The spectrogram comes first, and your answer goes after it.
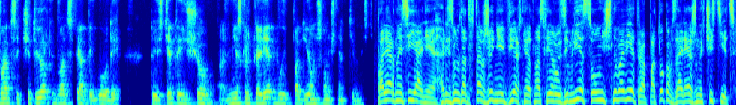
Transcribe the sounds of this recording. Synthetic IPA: vat̪sɨt̚ʲt͡ɕːɪt̪vʲo̞rt̪ɨjd̪vat̪sɨ̥t̚ʲpʲat̪ɨjəɡo̞d̪ɨ | t̪o̞jɪsʲtʲɛt̪əjɪɕːonʲeskəlʲkəlʲet̪̚budʲɪt̪̚pɐd̪jo̞msolˠnʲɪt͡ɕnəjɐk̚tʲivnəsʲtʲɪ̥pɐlʲarnəjəsʲɪjænʲɪjəɾʲɪzʊlʲt̪at̪ft̪ɐrʐɛnʲɪjəvʲːe̞rxnʲʊjʊɐt̪mɐsfʲe̞ɾʊzʲɪmlʲisolˠnʲɪt͡ɕnəvəvʲe̞t̪ɾəpɐt̪o̞kəfzɐɾʲaʐɨnːɨxt͡ɕɪsʲtʲit̪s

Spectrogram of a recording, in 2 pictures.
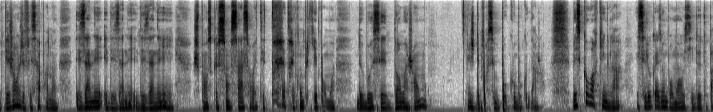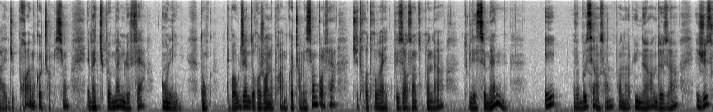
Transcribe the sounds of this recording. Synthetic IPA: ɛk̚d̪eʒɑ̃ʒefɛsa̰pɑ̃d̪ɑ̃d̪̥ḛzaneʔed̪ḛza̰nḛḛd̪eza̰nḛe | ʒ̥əpɑ̃skəsɑ̃sasaɔ̰ʁɛet̪ʰet̪χɛt̪χɛkɔ̃pli̥kʲepuʁmwa | d̪əbosed̪ɑ̃maʃɑ̃bʁ | eʒəd̪epɑ̃sɛbokubokud̪a̰ʁʒɑ̃mɛsə̥kɔwɔʁkʲiŋla̰ | esɛlɔkazjɔ̃puʁmwaosid̪ət̪ə̥paʁled̪ypχɔamkɔt͡ʃɑ̃misjɔ̰̃ebɛ̃t̪y̥pømɛmləfɛ̰ʁ | ɑ̃lḭɲ | d̪̥ɔ̃k | t̪yɛpaobliʒed̪ə̰ʁəʒwɛ̃nd̪ləpχɔɡamkɔ̰t͡ʃɑ̰̃misjɔ̃puʁləfɛ̰ʁ | t̪yt̪əʁət̪χuva̰vɛk̚plyzjœ̰ʁzɑ̰̃t̪χə̥pχə̰nœ̰ʁ | t̪u̥t̪lesəmɛn | e | vubɔseɑ̰̃sɑ̰̃blpɑ̃d̪ɑ̰̃ʔynœ̰ʁd̪øzœ̰ʁeʒyst̪

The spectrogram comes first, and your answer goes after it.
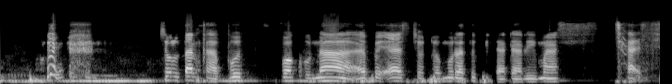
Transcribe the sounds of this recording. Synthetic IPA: sult̪anɡ̥a̤b̥ʊ̤t̪̚ | pɔɡ̥unaɛpeʔɛsd̥ʒ̥ɔ̤d̥ɔ̤muɾat̪ub̥i̤d̪̥aɖ̥aɾimas | d͡ʒ̥a

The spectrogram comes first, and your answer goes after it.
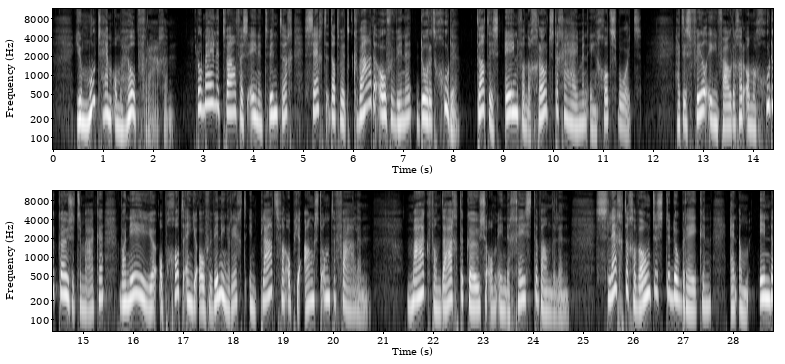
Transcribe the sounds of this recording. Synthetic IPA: jəmutɦɛmɔmɦɵlˠpfra̰ːχə̰n | rowmɛjnətʋaːlˠfɛɹsejnəntʋɪntəχz̥ɛχtdɑtʋəɦətkʋaːdəʔowvəɹʋɪnədʊːɹɦətχudə̰ | d̥ɑtɪsʔejnvɑndəχrowtstəχəɦɛjmənɪnχɔtsʋʊːɹt | hətɪsfɪːlˠʔenv̥ɑwdəχərʔɔmənχudəkøɥzətəmaːkənʋɑnɪːɹjəjəʔɔpχɔtɛnjəʔowvəɹʋɪnɪŋrɪχtɪnplaːtsfɑnʔɔ̰pʰjəʔɑŋstɔmtəv̥aːlə̰n | maːkfɑndaːχd̥əkøɥzəʔɔ̰mʔɪndəχejstəʋɑndələ̰n | slɛχtəχəʋowntəstədʊːɹbrejkən | ʔɛnɔm | ɪndə

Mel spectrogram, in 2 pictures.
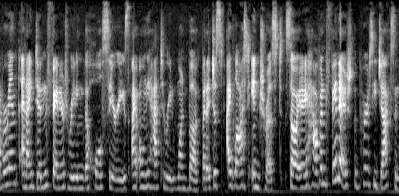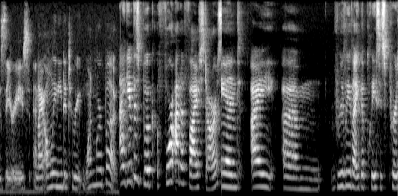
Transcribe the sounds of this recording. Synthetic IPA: və˞ɨ̃nθɨ̰̃naɪdɪdⁿn̩tfɪnɨʃɹiɾɪ̃ŋðəhoʊlˠsɪɹizaɪʔõʊ̃nliɦəd̚tʰɨɹid̚wʌ̃nbʊk̚b̥ʌɾaɪd͡ʒʌstʔaɪlɔstɪ̃nt͡ʃɹ̥ɨstsoʊaɪɦævɨ̃ntfɪ̃nɪʃðəpʰɜ˞sid͡ʒæksɨ̃n̩sɪ̰ɹḭz̥ɨ̰̃naɪʔõ̰ʊ̃nliniɾɨd̚tʰɨɹid̚wʌ̃nmɔɹbʊk̚aɪɡeɪvðɪsb̥ʊkfɔɹʔaʊɾʌv̥faɪv̥stɑɹz̥ɨ̃nʔaɪʔʌ̃m | ɹɪlˠilaɪk̚ðɨpʰl̥eɪsɨz̥pʰɜ˞

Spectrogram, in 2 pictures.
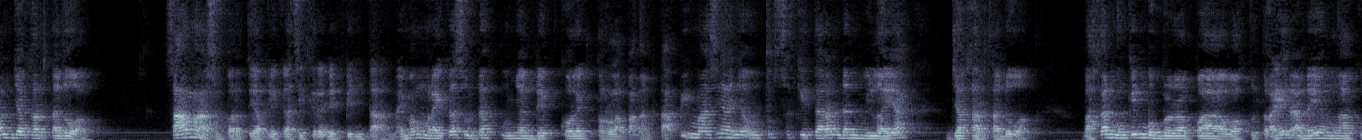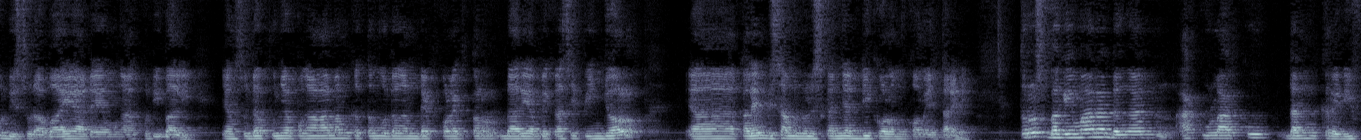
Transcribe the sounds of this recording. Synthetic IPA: nd͡ʒakart̪adoa̰ŋ | samasəpərt̪iaplikasikɾedɪt̪̚pint̪a̰rmemaŋməɾekasudahpuɲadɛp̚kolɛk̚t̪ɔrlapaŋa̰nt̪apimasɪhɦaɲaunt̪ʊk̚səkit̪aɾandanwilajah | d͡ʒakart̪adoa̰ŋ | bahkanmuŋkɪnbəbəɾapawak̚t̪ut̪əɾaɦɪɾadajaŋməŋakudisuɾabajaːdajaŋməŋakudibalḭ | jaŋsudahpuɲapəŋalamankət̪əmudəŋandɛp̚kolɛk̚t̪ɔrdaɾiaplikasipiɲd͡ʒɔl | əkalianbisamənuliskanɲadikolɔmkomɛnt̪aɾḭnḭ | t̪əɾʊsbaɡajmanadəŋana̰kulakudankɾedif

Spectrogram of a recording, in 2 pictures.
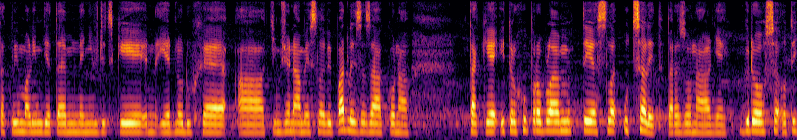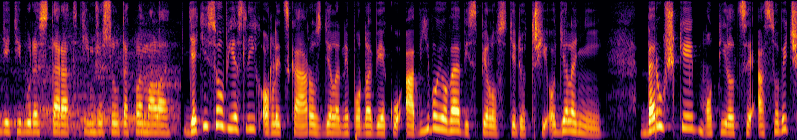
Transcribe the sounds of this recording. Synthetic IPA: t̪akoviːmːaliːmɟɛt̪ɛmnɛɲɪvʒdɪt͡skɪjɛdno̞duxɛːʔaciːmʒɛnaːmjɛslɛvɪpadlɪzɛzaːko̞na | t̪akjɛʔɪt̪ɾoxupɾo̞blɛːmt̪ɪjɛslɛʔut͡sɛlɪt̪pɛɾzo̞naːlɲɛɡdo̞sɛʔo̞t̪ɪɟɛcɪbudɛst̪aɾat̪ciːmʒɛso̞wt̪aklɛmalɛːɟɛcɪso̞wvjɛsliːxʔoɾlɪt͡skaːɾo̞zɟɛlɛnɪpo̞dlɛvjɛkuʔaviːvo̞jo̞vɛːvɪspjɛlo̞scɪdo̞t̪r̝̥ḭːʔo̞d̚ɟɛlɛɲiː | bɛɾuʃkɪmo̞t̪iːlt͡sɪʔasovɪt͡ʃ

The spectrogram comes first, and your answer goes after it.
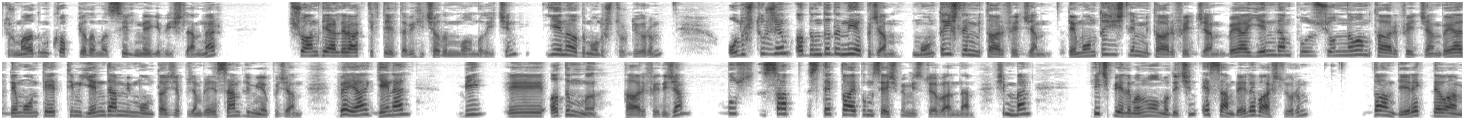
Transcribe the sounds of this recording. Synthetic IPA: t̪ʰuɾmaːd̪ɯmkʰo̞p̚jalˠamasilʲmɛɟibḭːʃlʲæ̰mlʲæɾ̥ | ʃuand̪ijæɾlʲeɾiak̚t̪ʰifd̪̥e̞jilʲt̪ʰabiːɦit͡ʃad̪ɯmmo̞lˠma̰d̪ˠɯ̰it͡ʃʰin | je̞niad̪ɯmo̞lˠuʃt̪ʰuɾd̪ujo̞̰ɾum | o̞lˠuʃt̪ʰuɾud͡ʒamad̪ɯmd̪ad̪anejapɯd͡ʒa̰mːo̞nt̪ʰaiʃlʲemimit̪ʰaːɾifed̪id͡ʒæ̰md̪̥e̞mo̞nt̪ʰaʒiʃlʲemimit̪ʰaːɾifed̪id͡ʒæ̰mve̞jaːje̞nid̪ænpʰo̞zisjo̞nlˠamamɯt̪ʰaːɾife̞d̪id͡ʒæmve̞jaːd̪e̞mo̞nt̪ʰeɛt̪ʰːiːmije̞nid̪ænbimo̞nt̪ʰaʒjapɯ̥d͡ʒamɾesæmblʲimijapɯd͡ʒa̰mve̞jaːɟe̞nælʲ | biː | ʔad̪ɯmːɯ̰ | t̪ʰaːɾife̞d̪id͡ʒæm | busap̚st̪ʰɛp̚t̪ʰajpɯmɯsɛt͡ʃme̞mist̪ʰyjo̞̰bæ̰nd̪æ̰n | ʃimd̪ibæn | hit͡ʃbiɾelʲimanɯmo̞lˠmad̪ɯːit͡ʃʰinɛsæmblʲejlʲɛbaʃlˠɯjo̞ɾum | d̪and̪ije̞ɾɛc̚d̪e̞vaːm

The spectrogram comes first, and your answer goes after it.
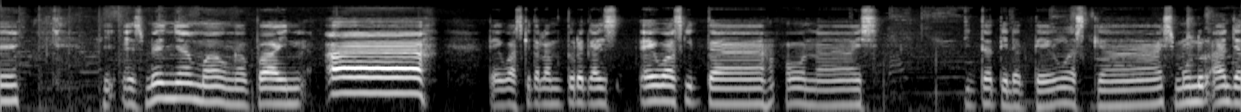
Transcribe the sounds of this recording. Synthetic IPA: hiʔɛsbeɲamauŋapaina | h | t̪ewaskit̪alamt̪uɾat̪̚ɡais | t̪ewaskit̪aɔnais | kit̪at̪idak̚t̪ewasɡaismundʊrad͡ʒa

